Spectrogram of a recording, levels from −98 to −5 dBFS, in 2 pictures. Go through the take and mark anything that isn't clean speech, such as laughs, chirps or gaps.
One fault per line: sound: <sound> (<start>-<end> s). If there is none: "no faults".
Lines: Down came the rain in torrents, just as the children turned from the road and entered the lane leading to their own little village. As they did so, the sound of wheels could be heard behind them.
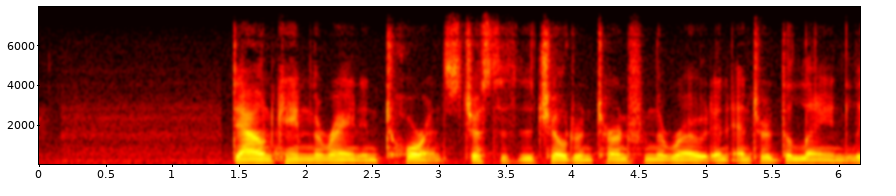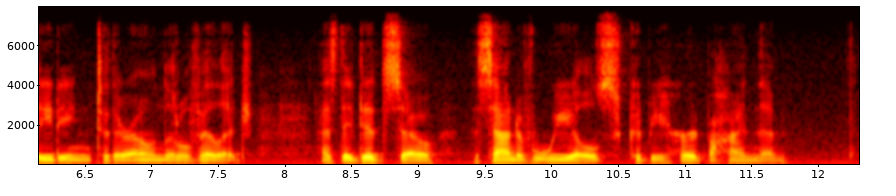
no faults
